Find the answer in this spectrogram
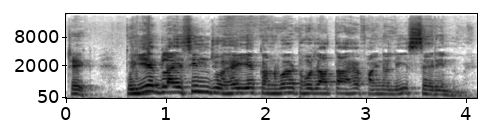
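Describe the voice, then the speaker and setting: High-voiced man teaching biology at a board. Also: moderate pace, a little mellow. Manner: asks and answers his own questions, checking understanding. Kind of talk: classroom lecture at a board.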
